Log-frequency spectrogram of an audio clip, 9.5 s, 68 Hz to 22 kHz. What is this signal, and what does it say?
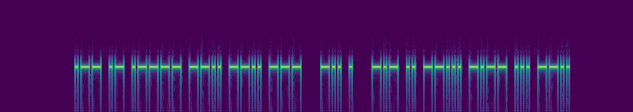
Morse code, heard as a keyed tone, about 28 wpm, 700 Hz. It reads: WA1ZZO DE KI7YSZ
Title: USA Callsign DE Callsign - 6 Characters - 28wpm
